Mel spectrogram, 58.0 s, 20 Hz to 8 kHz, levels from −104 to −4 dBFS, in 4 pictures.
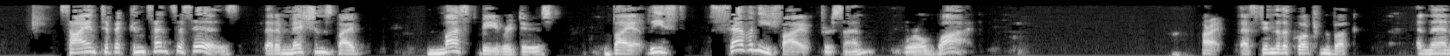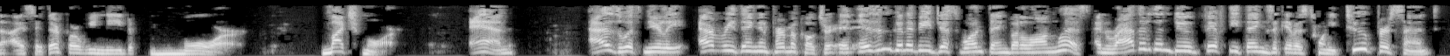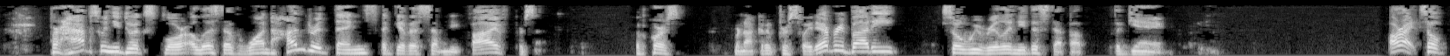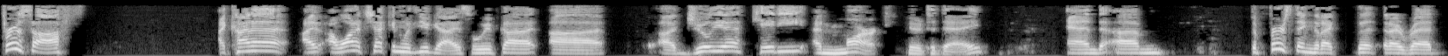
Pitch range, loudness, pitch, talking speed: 125-190 Hz, -20 LUFS, 150 Hz, 140 wpm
